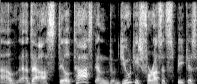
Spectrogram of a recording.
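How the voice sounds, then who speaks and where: Speaking with a German accent, a man talks at a very slow pace with hardly any pauses, a fairly high pitch, lively intonation and a somewhat breathy sound. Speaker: podcast host, professional speaker. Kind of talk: interview. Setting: video call.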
